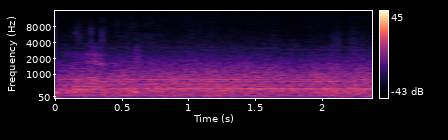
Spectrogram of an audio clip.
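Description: A motor drones steadily, with a constant hum at one pitch over loud, even noise. A voice is faintly heard about a quarter of a second in.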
